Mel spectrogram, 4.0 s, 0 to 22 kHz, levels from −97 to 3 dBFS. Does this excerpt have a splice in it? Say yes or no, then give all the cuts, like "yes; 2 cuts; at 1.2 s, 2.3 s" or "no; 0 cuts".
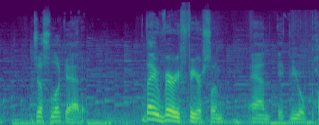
yes; 2 cuts; at 1.2 s, 3.1 s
